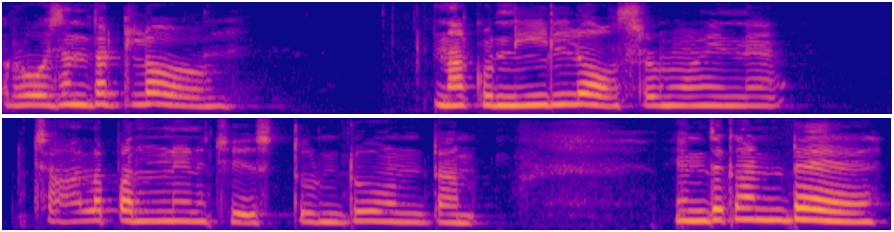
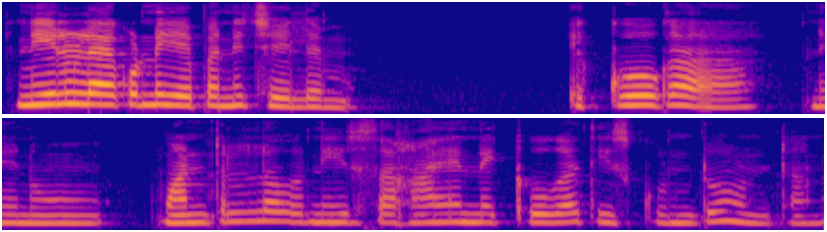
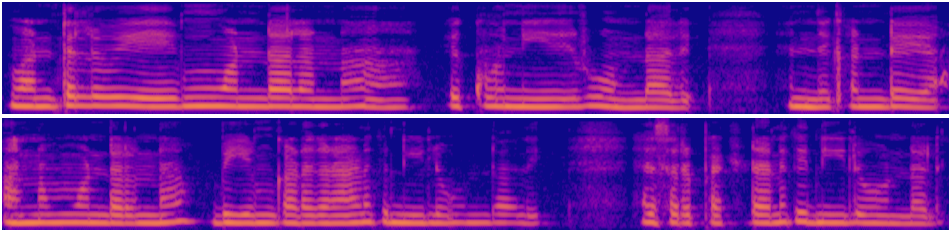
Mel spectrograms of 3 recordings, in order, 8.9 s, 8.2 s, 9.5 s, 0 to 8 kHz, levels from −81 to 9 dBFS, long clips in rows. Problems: none marked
